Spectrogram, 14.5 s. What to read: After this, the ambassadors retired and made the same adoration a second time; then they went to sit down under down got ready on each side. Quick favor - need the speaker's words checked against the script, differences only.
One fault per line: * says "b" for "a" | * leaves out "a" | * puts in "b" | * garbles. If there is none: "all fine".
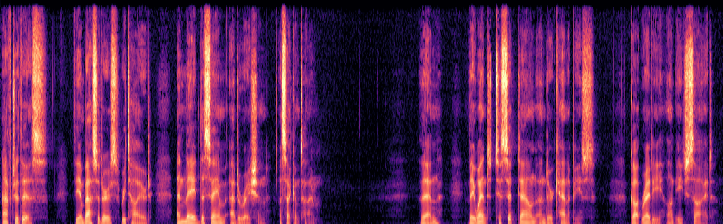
* says "canopies" for "down"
